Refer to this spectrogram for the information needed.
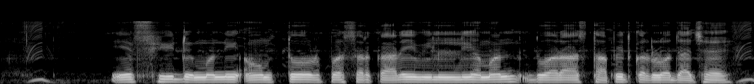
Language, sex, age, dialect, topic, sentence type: Maithili, male, 18-24, Angika, banking, statement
